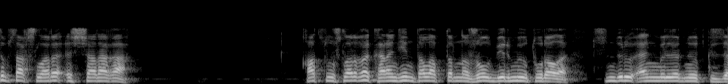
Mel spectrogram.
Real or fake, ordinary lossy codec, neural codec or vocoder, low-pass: real; none; none; 5.4 kHz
